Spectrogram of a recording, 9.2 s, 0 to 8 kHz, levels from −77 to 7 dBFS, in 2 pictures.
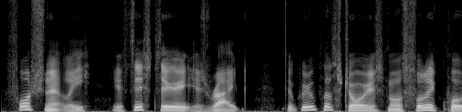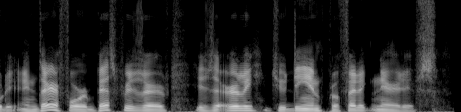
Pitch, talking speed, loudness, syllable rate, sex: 125 Hz, 150 wpm, -17 LUFS, 5.4 syllables/s, male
